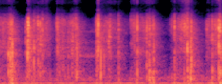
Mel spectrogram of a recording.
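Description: A deck of cards being shuffled by hand: an irregular run of soft clicks, slaps and rustles, several a second.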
